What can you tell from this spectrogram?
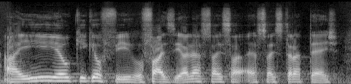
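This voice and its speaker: A man's voice: medium pitch, fairly quick. A man from Brazil, a business owner guest on an interview podcast, telling stories animatedly and acting out the voices of the people in them. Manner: animated storyteller, acts out quoted voices. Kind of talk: storytelling interview.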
